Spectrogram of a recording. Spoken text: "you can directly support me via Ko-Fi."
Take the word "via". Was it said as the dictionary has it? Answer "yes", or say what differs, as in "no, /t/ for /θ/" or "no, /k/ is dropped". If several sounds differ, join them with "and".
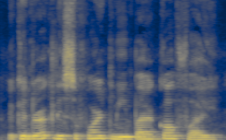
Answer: no, /b/ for /v/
